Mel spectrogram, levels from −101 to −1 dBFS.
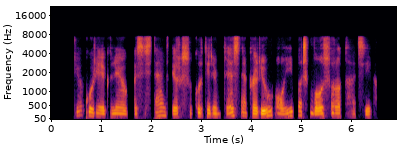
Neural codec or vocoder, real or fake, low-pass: codec, 44.1 kHz, 2.6 kbps, DAC; fake; 7.2 kHz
